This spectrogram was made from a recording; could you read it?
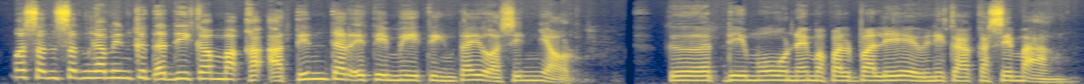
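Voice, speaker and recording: A woman's voice: medium pitch, animated, moderate pace, darkish tone, no room sound, lightly acted. Actress as an exasperated woman, dry studio sound. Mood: matter-of-fact. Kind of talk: Ilocano radio comedy drama acting.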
